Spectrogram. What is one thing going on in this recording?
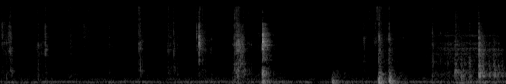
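Playing cards flick and rustle as they are shuffled by hand.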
